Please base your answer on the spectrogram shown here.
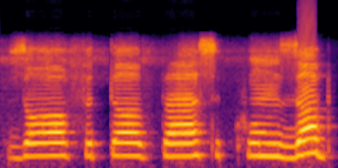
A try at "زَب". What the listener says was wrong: You are read dub. It's zab.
